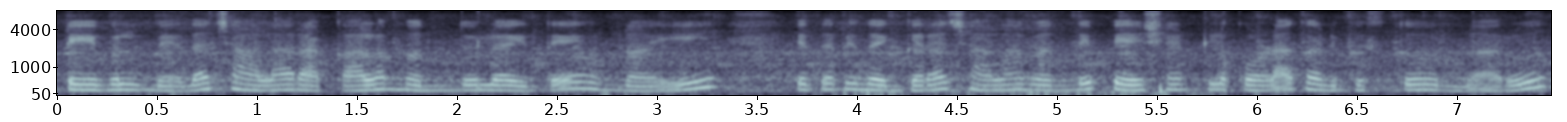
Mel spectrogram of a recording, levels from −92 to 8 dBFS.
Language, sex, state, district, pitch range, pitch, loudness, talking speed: Telugu, female, Andhra Pradesh, Krishna, 180-205 Hz, 190 Hz, -19 LUFS, 130 wpm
